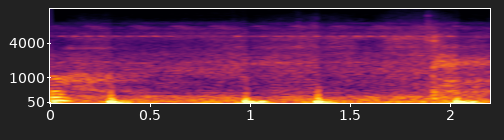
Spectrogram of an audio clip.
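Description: Soft low thumps repeating evenly, about three a second, like a pulse.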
